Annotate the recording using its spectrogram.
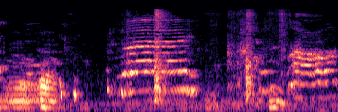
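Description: Drawn-out, cat-like wailing calls, one in the first second and a higher, longer one a little past the middle, with a shorter one near the end.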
